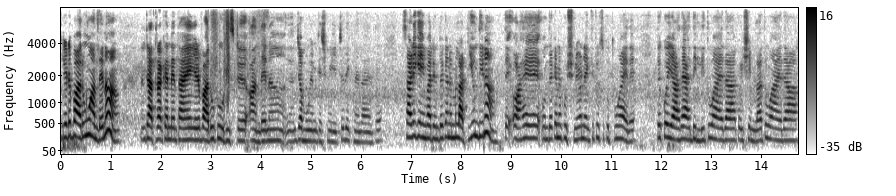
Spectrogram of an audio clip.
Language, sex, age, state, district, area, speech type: Dogri, female, 30-45, Jammu and Kashmir, Reasi, rural, spontaneous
